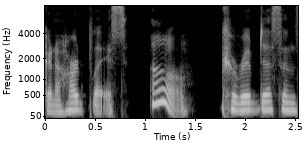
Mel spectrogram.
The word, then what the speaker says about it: Charybdis: All right, several corrections on the pronunciation of Scylla and Charybdis.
